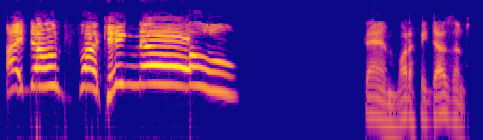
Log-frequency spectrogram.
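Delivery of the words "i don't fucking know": high, loud slow scream. Acted. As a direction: scream it in terror. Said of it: "Billy was screaming".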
